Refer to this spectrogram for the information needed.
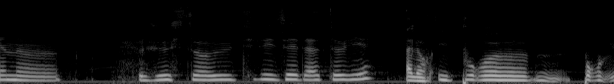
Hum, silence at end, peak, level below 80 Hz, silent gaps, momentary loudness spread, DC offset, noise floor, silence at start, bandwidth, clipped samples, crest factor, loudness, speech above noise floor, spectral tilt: none; 0 s; -12 dBFS; -50 dBFS; none; 11 LU; under 0.1%; -53 dBFS; 0 s; 13.5 kHz; under 0.1%; 16 dB; -29 LUFS; 26 dB; -9.5 dB/octave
